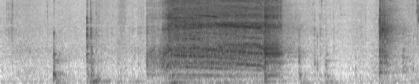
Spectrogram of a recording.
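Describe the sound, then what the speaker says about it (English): A power drill drives screws to fix a post and beam bracket onto a vertical wooden post, a loud steady whir of about a second and a half between short knocks and handling clatter. "Once we located where the bracket has to be positioned on the vertical post, we simply screw it on."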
